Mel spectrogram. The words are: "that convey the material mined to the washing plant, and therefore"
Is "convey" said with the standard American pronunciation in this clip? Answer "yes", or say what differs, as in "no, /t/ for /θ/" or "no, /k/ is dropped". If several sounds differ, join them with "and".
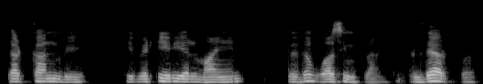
no, /b/ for /v/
